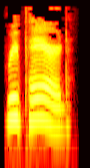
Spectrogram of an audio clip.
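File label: "repaired", English, British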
